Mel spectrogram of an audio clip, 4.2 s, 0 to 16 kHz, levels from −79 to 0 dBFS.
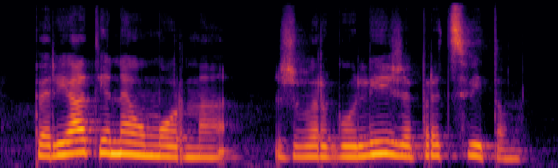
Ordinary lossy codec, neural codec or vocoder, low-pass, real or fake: none; codec, 44.1 kHz, 7.8 kbps, DAC; 14.4 kHz; fake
